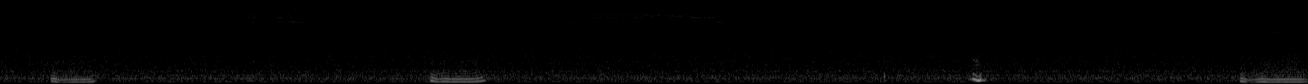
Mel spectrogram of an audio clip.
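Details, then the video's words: Charlie the puppy sleeps and snores in short, low, throaty breaths every few seconds, with a quiet click partway through and a hushed room behind. "Snoring Puppy"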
